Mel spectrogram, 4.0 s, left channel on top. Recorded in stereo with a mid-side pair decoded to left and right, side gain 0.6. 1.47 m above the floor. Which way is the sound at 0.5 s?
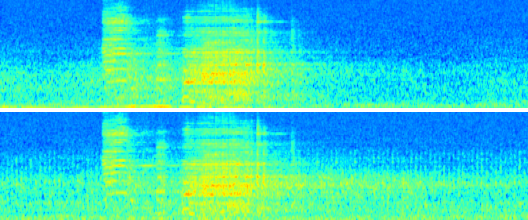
5° right.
